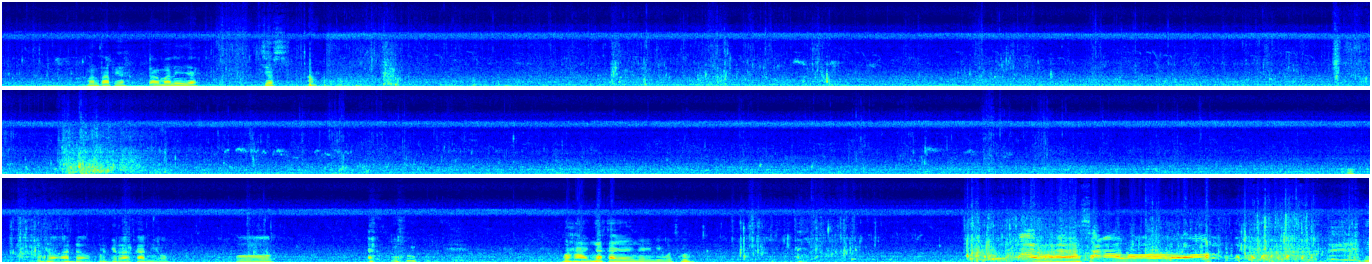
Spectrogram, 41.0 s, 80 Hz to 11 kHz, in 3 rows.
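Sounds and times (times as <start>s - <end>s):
water sloshing: 2.0s - 8.7s, 9.4s - 18.9s, 34.4s - 41.0s
cast net splash: 13.3s - 15.4s, 27.4s - 27.8s, 34.6s - 36.1s, 37.0s - 41.0s.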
